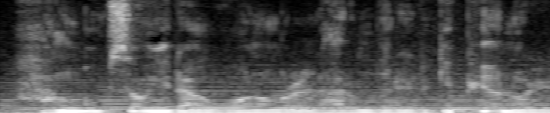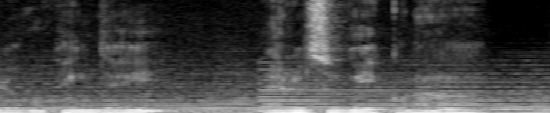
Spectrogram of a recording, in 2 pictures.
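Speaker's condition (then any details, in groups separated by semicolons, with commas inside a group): No condition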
